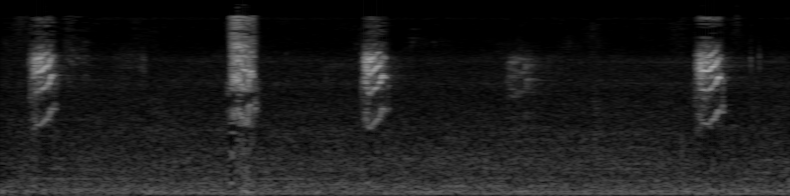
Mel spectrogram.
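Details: Female double-collared seedeater call, used to excite males into singing: short high downslurred notes sweeping from about the top of the range downward, given in spaced bursts roughly every one to two seconds over a quiet background.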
